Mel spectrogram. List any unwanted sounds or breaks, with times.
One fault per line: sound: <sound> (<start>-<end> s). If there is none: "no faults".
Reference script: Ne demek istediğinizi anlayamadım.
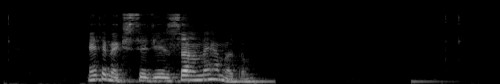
no faults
